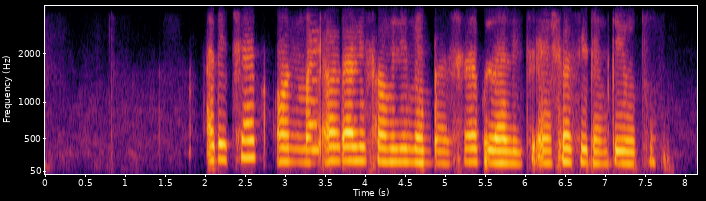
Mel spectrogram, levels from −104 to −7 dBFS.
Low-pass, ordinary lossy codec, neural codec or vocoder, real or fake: 3.6 kHz; Opus, 32 kbps; codec, 44.1 kHz, 2.6 kbps, DAC; fake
